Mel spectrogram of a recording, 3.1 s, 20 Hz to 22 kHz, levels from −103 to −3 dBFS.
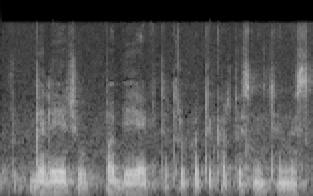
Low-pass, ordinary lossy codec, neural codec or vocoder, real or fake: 14.4 kHz; AAC, 48 kbps; none; real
